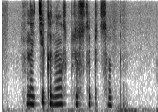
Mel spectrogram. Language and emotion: Russian, neutral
